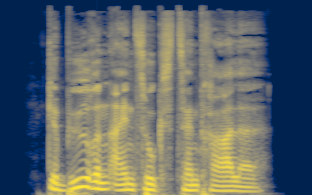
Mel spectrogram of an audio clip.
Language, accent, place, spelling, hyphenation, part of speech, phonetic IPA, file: German, Germany, Berlin, Gebühreneinzugszentrale, Ge‧büh‧ren‧ein‧zugs‧zen‧t‧ra‧le, noun, [ɡəˈbyːʁənʔaɪ̯nt͡suːkst͡sɛnˌtʁaːlə], De-Gebühreneinzugszentrale.ogg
